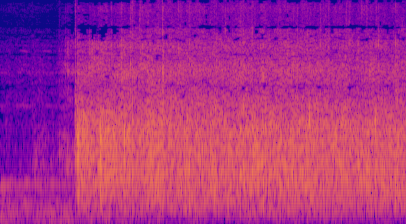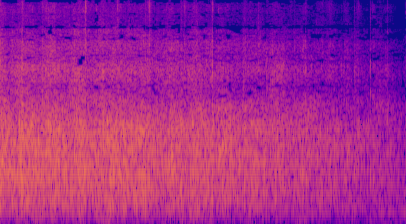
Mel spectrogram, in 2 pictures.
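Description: Audience applause in a hall, starting suddenly about a second in, holding steady, then slowly dying away near the end.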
